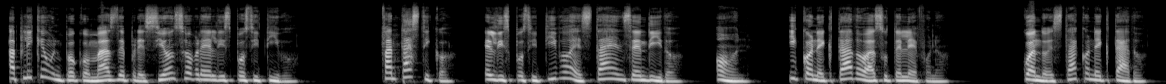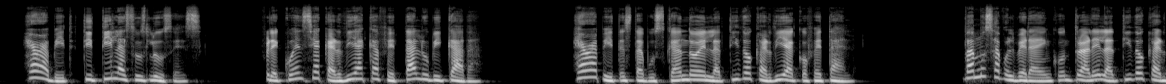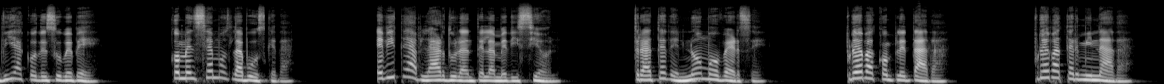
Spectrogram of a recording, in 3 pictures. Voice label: VO for devices

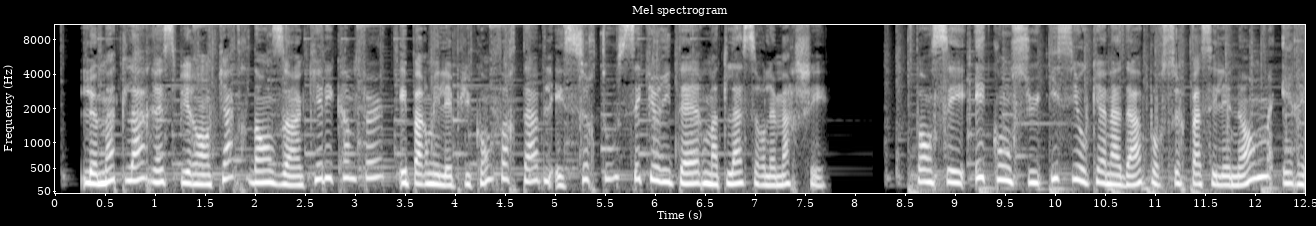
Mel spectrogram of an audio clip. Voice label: Commercial French

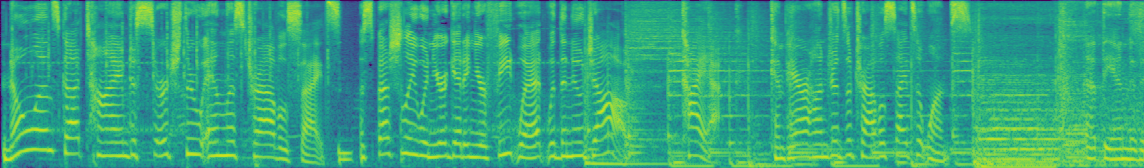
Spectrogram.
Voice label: American Commercial

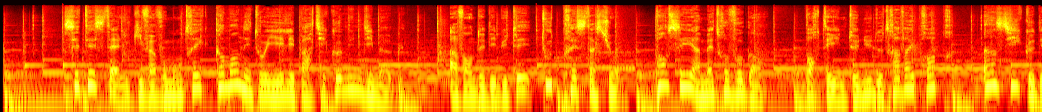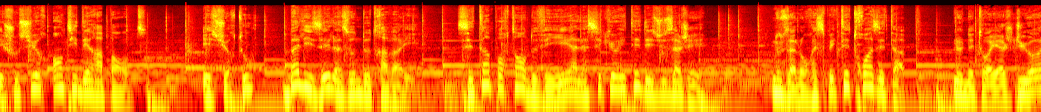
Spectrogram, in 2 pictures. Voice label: Cleaning Training Video

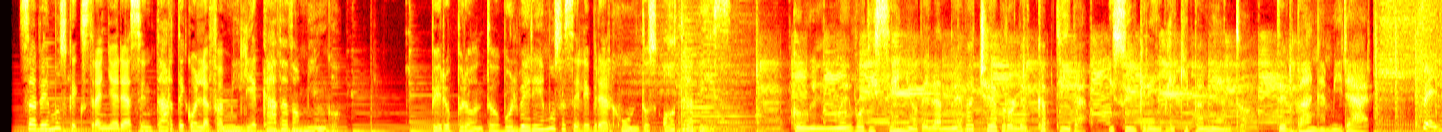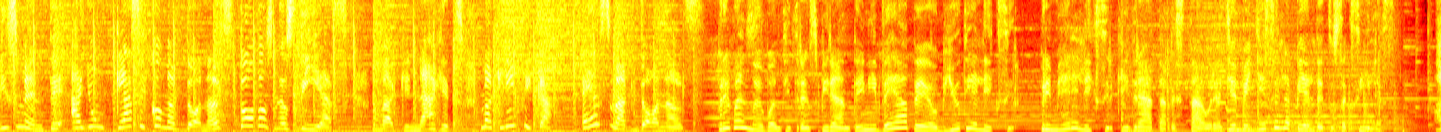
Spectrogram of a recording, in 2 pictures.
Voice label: commercial spa

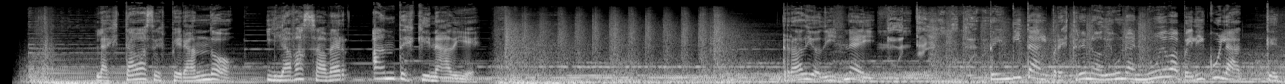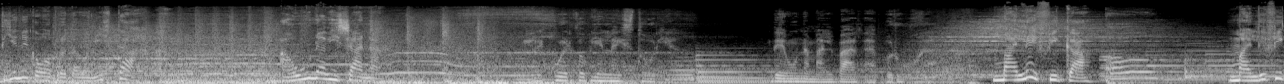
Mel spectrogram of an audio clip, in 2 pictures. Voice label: Promo; Disney Malefica

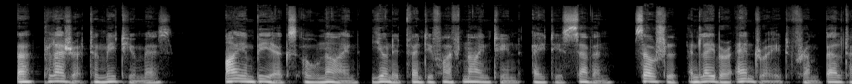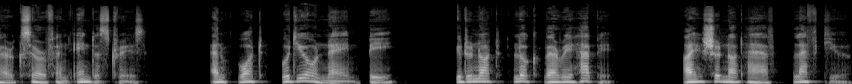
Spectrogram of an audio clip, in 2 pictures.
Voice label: ROBOT

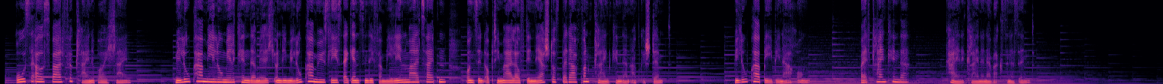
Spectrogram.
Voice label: Advert German

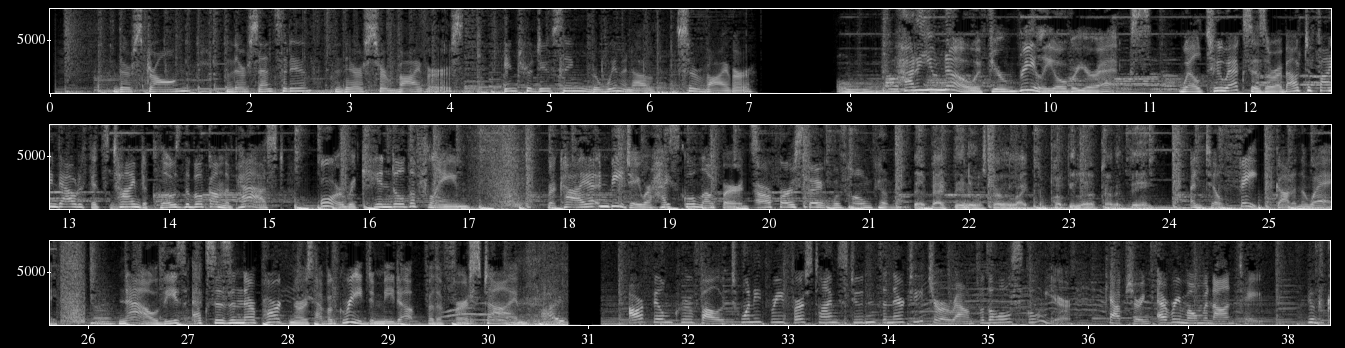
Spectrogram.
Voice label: Promo Demo

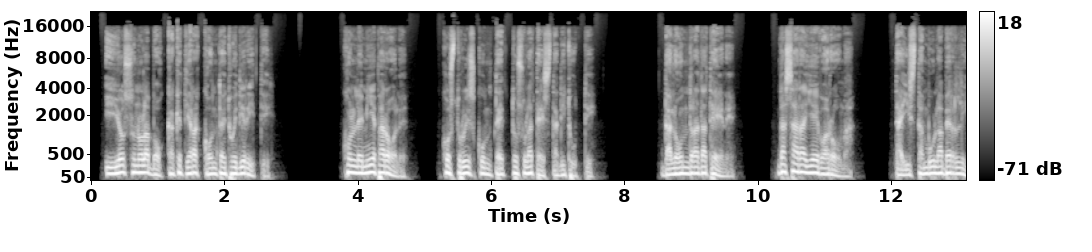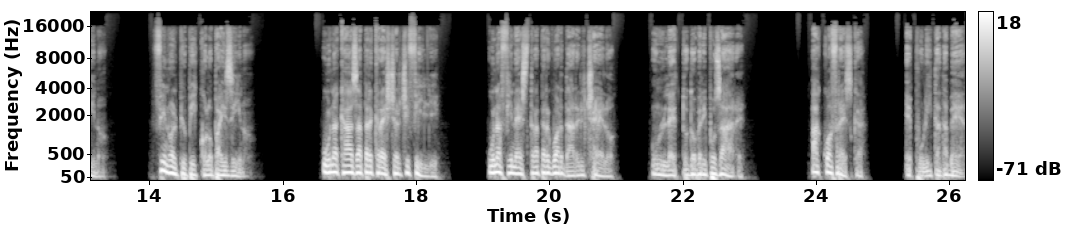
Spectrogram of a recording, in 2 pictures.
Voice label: spot

